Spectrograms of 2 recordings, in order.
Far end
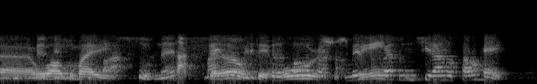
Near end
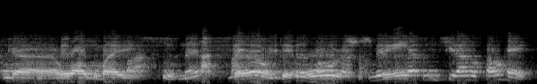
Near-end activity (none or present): none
